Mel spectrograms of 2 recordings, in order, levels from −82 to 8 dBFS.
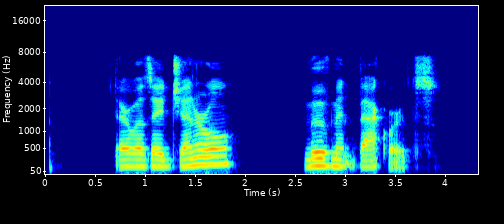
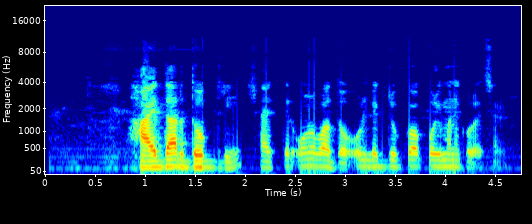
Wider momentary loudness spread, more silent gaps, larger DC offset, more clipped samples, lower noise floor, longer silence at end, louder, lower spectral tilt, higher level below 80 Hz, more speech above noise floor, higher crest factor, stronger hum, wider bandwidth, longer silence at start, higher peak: second, 14 LU vs 18 LU; neither; neither; neither; first, -77 dBFS vs -55 dBFS; about the same, 0.45 s vs 0.4 s; second, -24 LUFS vs -21 LUFS; second, -6 dB/octave vs -8 dB/octave; second, -64 dBFS vs -52 dBFS; first, 54 dB vs 34 dB; about the same, 18 dB vs 22 dB; neither; second, 7.8 kHz vs 9.6 kHz; second, 0.7 s vs 0.85 s; second, -6 dBFS vs 0 dBFS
